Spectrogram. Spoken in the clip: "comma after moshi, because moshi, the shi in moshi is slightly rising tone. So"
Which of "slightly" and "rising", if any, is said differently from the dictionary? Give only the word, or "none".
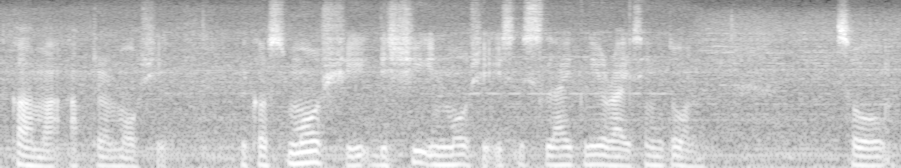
rising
